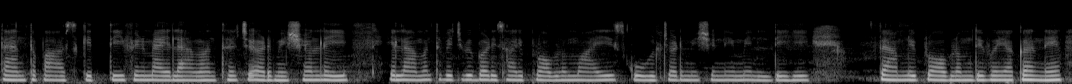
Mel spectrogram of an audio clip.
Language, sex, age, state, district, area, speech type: Dogri, female, 18-30, Jammu and Kashmir, Samba, rural, spontaneous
